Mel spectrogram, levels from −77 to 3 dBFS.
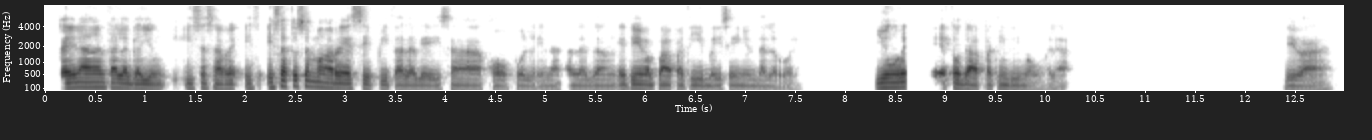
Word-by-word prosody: Kailangan 130 +2 +6
talaga 115 -3 +4
'yung 105 -1 -2
isa 110 0 -7
sa 110 -2 -1
re 105 - -2
is 105 0 -7
isa 130 +3 +3
'to 155 +1 +3
sa 155 - +3
mga 125 -3 +4
recipe 110 -3 +2
talaga, 90 -1 -3
eh, 85 - -8
sa 85 -2 -4
couple, 80 -1 -7
eh, 80 - -13
na 80 -1 -11
talagang 85 0 -8
ito 95 +2 -1
'yung 100 -1 +2
magpapatibay 85 -3 -3
sa - - -9
inyong 85 -2 -9
dalawa, - - -12
eh, - - -33 0.7
'yung 125 +1 +5
respeto 130 - +1
dapat - - +3
hindi 90 -1 -6
mawala. 80 -1 -13 2.2
Di 80 0 -6
ba? 75 0 -5
95 Hz, 150 wpm, -24 LUFS, 85-115 Hz, 2.2 s, Kailangan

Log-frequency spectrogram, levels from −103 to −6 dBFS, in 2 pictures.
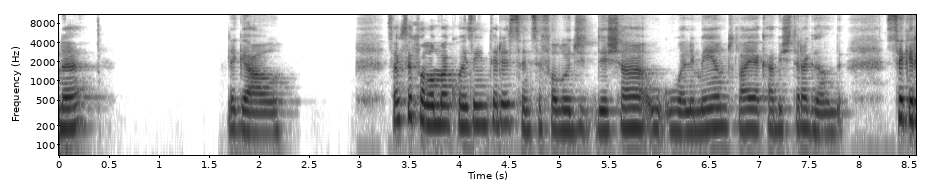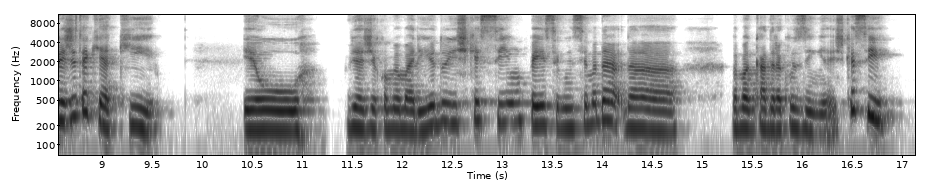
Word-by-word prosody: né. 185 +1 +1 1.4
Legal. 160 -3 -3 0.9
Só 230 - -3
que - - -8
você 275 - +3
falou 235 -6 +3
uma 210 0 +2
coisa 205 0 -1
interessante, 210 -4 0
você 185 - -5
falou 175 -1 -1
de 175 0 -7
deixar 185 +2 +1
o 175 -1 -6
o - - 0
alimento 185 +3 -2
lá 175 0 -1
e 180 - +2
acaba 175 0 -5
estragando. 175 -3 -4 0.4
Você 260 - +4
acredita 255 +6 +4
que 235 - -1
aqui, 180 -2 -2 0.8
eu 175 -1 +4 0.5
viajei 185 -1 0
com 180 +1 -5
meu 180 0 -1
marido 180 +6 +1
e 220 - -2
esqueci 225 0 +2
um 225 +1 -3
pêssego 205 -3 +1
em - - -1
cima 205 +3 0
da 235 -1 +2
da 170 -3 -1 0.5
da 180 - -2
bancada 180 0 +1
da 175 - +3
cozinha, 170 -4 -2
esqueci. 275 -7 +2
185 Hz, 145 wpm, -26 LUFS, 175-210 Hz, 1.4 s, Você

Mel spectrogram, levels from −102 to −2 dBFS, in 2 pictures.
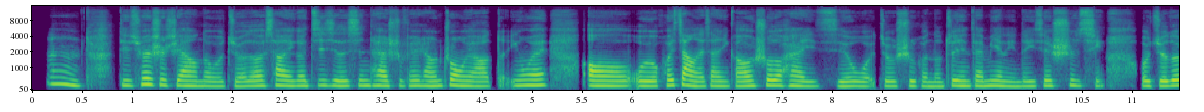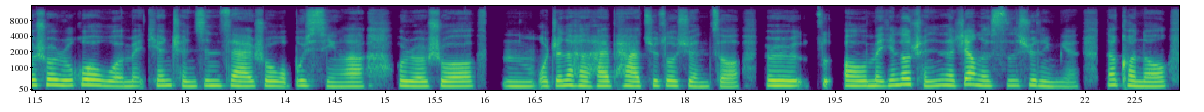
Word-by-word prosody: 嗯， 275 -6 -1 0.4
的 225 -1 -3
确 265 +4 +3
是 245 -1 -1
这 220 0 -2
样 205 -1 +2
的， 200 - -2
我 190 0 -4
觉 190 -1 -4
得 205 +2 +1
像 220 0 +1
一 - - -1
个 210 0 0
积 220 +2 -6
极 215 0 -3
的 205 - +2
心 220 +1 -3
态 215 -1 +1
是 210 0 -6
非 215 +1 -2
常 205 0 0
重 215 -1 +2
要 195 -1 0
的。 - - -15
因 220 +2 -3
为， 230 +1 +3 0.4
呃， 210 -1 +4
我 200 0 +2
回 225 +3 0
想 230 -2 +4
了 195 - 0
一 - - -3
下 205 0 -1
你 200 0 -2
刚 195 0 0
刚 210 +1 +3
说 225 +2 +1
的 225 - +4
话， 215 -1 0
以 190 0 -3
及 190 -1 -4
我 190 -1 -2
就 195 -1 -3
是 200 0 -2
可 195 -1 -6
能 185 0 -3
最 215 +2 +1
近 205 -1 +2
在 205 0 -1
面 210 0 +1
临 185 -1 -3
的 195 - -4
一 195 - -1
些 215 +2 -2
事 215 +1 -3
情。 205 0 -7 0.4
我 205 - +2
觉 200 0 +2
得 225 +1 +5
说 240 +1 +3
如 220 -1 +3
果 240 0 +4
我 200 -3 0
每 190 0 -4
天 220 0 -2
沉 195 -3 -2
浸 215 +1 -1
在 200 -2 +3
说 200 0 0
我 185 - -1
不 210 +3 -3
行 205 -4 -4
啊， 185 +1 0 0.3
或 210 -2 +2
者 195 0 +3
说， 195 0 +2 0.3
嗯， 190 0 -2
我 200 - -1
真 210 +2 +1
的 225 - +4
很 205 -2 +1
害 205 +1 +3
怕 200 0 +2
去 210 +2 -3
做 210 0 0
选 195 -4 -3
择。 175 -1 -3 0.3
呃， 215 -1 +5 0.2
做 405 - -4
哦， 210 -2 +3
我 205 - +3
每 205 -1 +1
天 225 +2 0
都 260 +1 +5
沉 200 -5 -2
浸 225 - -1
在 220 -1 +2
这 215 +5 +1
样 255 - +5
的 210 -1 +1
思 215 0 -4
绪 225 +2 -1
里 200 -3 -1
面， 180 0 -8 0.3
那 240 0 +2
可 220 -2 +1
能， 190 0 +2
205 Hz, 280 characters per minute, -23 LUFS, 195-220 Hz, 0.4 s, 得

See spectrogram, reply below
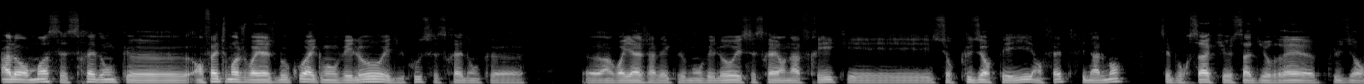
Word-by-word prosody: Alors 115 -1 +6
moi, 120 +4 +5
ce 110 -5 -6
serait 120 +5 +1
donc 110 -1 -1
heu 95 -1 +1
en 100 - 0
fait, 130 +2 +4
moi 115 -1 +5
je 110 - -4
voyage 105 -2 +5
beaucoup 110 +5 +2
avec 110 -2 +3
mon 100 -1 0
vélo 110 +6 +3
et 100 - 0
du 90 +1 -9
coup, 115 +4 -5
ce 95 - -13
serait 95 +2 -3
donc, 85 0 -9
heu 80 0 -5 0.6
heu, 85 0 +1
un 85 0 -2
voyage 95 +2 +3
avec 90 0 -4
mon 90 -1 -5
vélo 95 +3 +1
et 100 - +2
ce 95 +1 -11
serait 95 +1 0
en 95 -1 -1
Afrique 105 +5 -3
et 85 -1 -6
sur 95 0 -7
plusieurs 105 -1 +1
pays, 105 +4 0
en 90 - -5
fait, 120 +6 -3
finalement. 105 +8 -2 0.3
C'est 105 - -5
pour 90 -1 -8
ça 105 -1 +5
que 100 -3 -5
ça 90 +1 -1
durerait, 90 0 +1
heu, - - -11
plusieurs 95 -3 -5
95 Hz, 210 wpm, -23 LUFS, 90-110 Hz, 0.6 s, Alors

